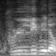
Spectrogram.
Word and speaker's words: 군림: 어떤 식으로 보시면 되냐면 제가 군림이라는 표현 있잖아요 군림을 했어요 그러면 이게 그 쓸 때는 우리가 군님 이렇게 쓰잖아요 근데 발음할 때는 굴림이 하잖아요 렇게 되는 거죠 이게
